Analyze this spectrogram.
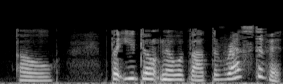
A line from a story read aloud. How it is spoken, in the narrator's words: she reminded him, eagerly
